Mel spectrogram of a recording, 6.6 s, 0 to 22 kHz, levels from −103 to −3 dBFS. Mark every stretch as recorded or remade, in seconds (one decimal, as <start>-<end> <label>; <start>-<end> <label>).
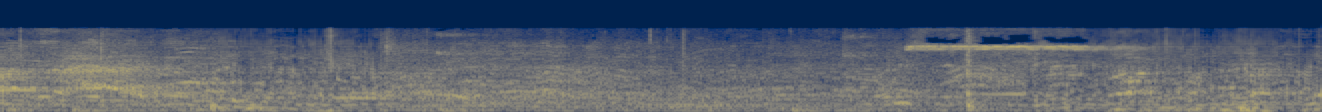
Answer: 0.0-1.1 recorded; 1.1-1.9 remade; 1.9-5.1 recorded; 5.1-6.6 remade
